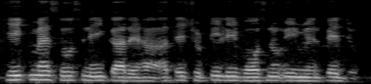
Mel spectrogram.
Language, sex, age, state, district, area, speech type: Punjabi, male, 18-30, Punjab, Barnala, rural, read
